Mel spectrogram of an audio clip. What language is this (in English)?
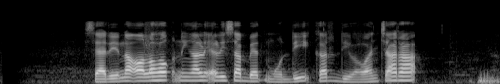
Sundanese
